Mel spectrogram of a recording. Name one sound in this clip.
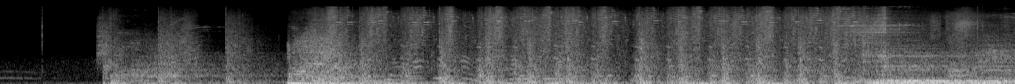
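Magical spell effects whoosh and crackle in a fight.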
